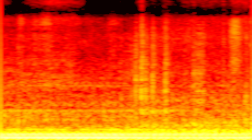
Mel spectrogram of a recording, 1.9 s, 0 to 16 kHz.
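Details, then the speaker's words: BMW E46, warm idle after cam position sensor replacement, check-engine light on immediately: low rumble that stumbles unevenly now and then. Misfire. "You can hear it when it when it stumbles. That misfire."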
